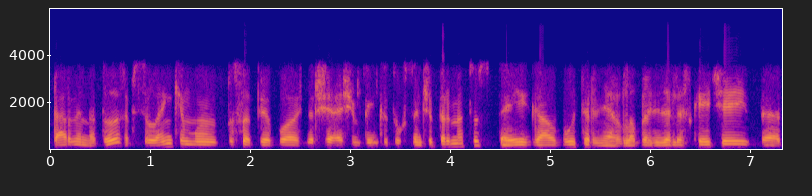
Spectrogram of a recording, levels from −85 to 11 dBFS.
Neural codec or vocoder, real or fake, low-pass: none; real; 5.4 kHz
